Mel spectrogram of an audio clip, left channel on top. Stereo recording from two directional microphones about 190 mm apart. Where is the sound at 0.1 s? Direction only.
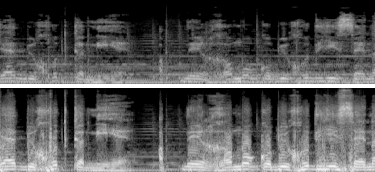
45° right (ahead or behind).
